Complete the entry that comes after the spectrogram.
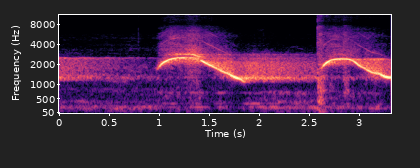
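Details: Common hill myna producing two loud slurred whistles, each climbing then gliding smoothly downward, laid over a sustained even tone, with a sharp click between them.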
